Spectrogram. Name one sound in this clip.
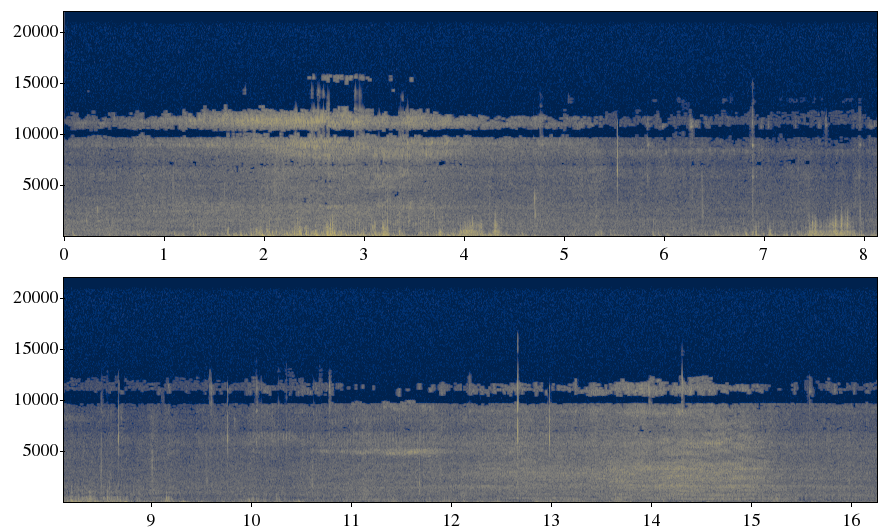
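Wind gusts outdoors.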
